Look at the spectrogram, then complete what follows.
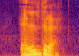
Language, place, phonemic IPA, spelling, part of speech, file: Swedish, Gotland, /ˈɛldrɛ/, äldre, adjective, Sv-äldre.ogg
- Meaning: 1. comparative degree of gammal 2. elderly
